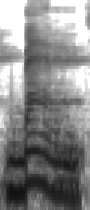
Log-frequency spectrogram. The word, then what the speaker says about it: band: A này đọc là e, các bạn nhớ đây là A-E, đọc là E, band.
